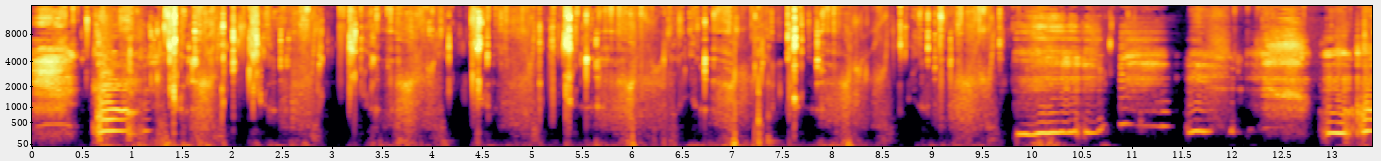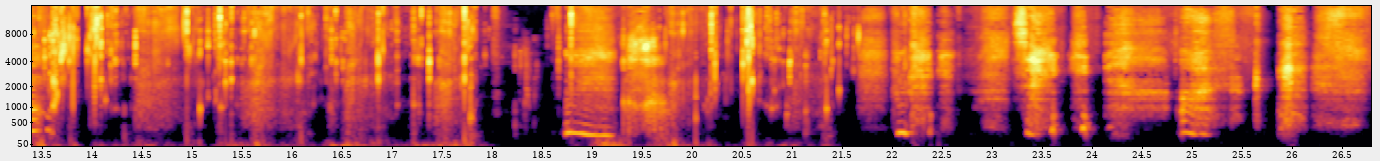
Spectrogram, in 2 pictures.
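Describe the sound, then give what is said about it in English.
Wet licking and smacking mouth sounds as someone licks another person all over, irregular and steady for the whole stretch, mixed with soft slurps and occasional short breathy gasps, with no talking. “I just can't help it. I gotta lick you all over.”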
